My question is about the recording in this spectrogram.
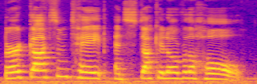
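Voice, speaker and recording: A woman reading a children's storybook aloud in a slow, clear storytelling manner. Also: high-pitched, sharp tone, a little hiss or hum. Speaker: storybook reader.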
